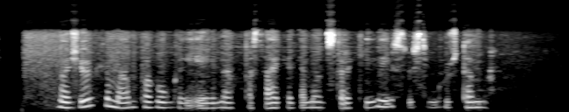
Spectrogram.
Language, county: Lithuanian, Panevėžys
